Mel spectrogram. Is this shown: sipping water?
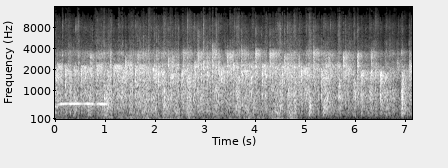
no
